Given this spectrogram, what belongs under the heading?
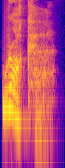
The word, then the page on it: rocker: British English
